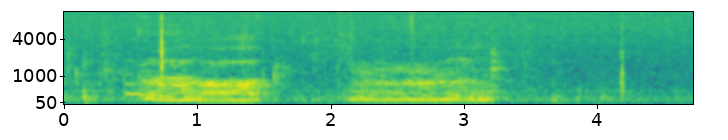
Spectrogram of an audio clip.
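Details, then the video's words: Dog making weird sounds indoors: two drawn-out, low, growly groans, each about a second long and rich in harmonics, separated by a short pause, with faint clicks afterward. "Weird dog sounds"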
